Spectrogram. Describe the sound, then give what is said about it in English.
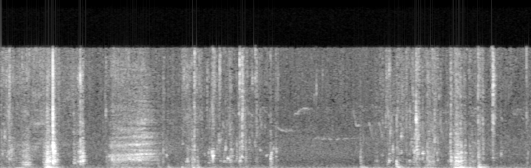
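Water splashes and trickles over hands being washed after planting a sapling, with uneven bursts of louder splashing between softer running water. “Just wash my hands.”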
